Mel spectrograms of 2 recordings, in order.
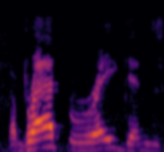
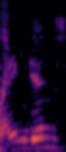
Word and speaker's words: Rheingans: Like Ronald Reagan, but with an S on the end? No, it's Rangans? I honestly don't know either. It's Rhaegens, Rangans. Okay. No, it's Rheingans is how they spell it.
